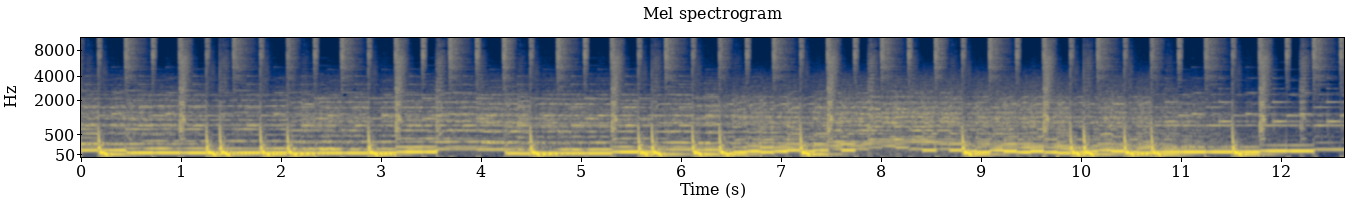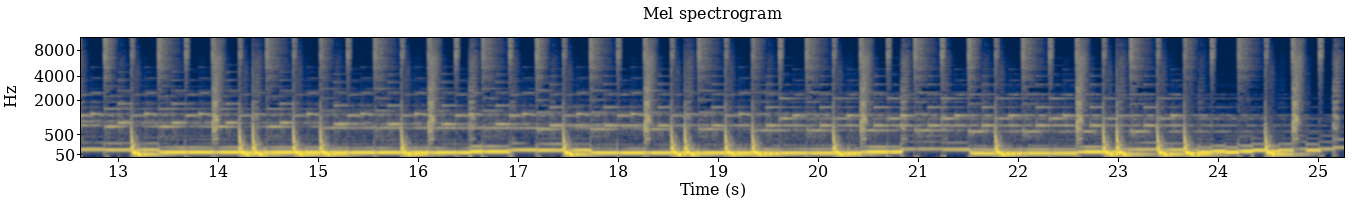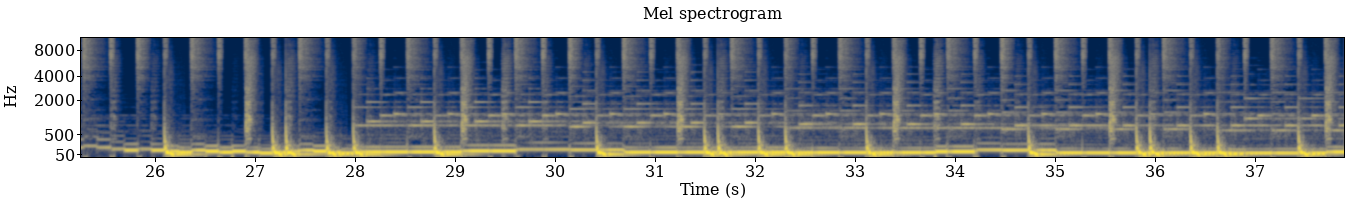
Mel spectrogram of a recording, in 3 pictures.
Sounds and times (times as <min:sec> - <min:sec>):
Video game music: 0:00.0 - 0:25.6, 0:28.0 - 0:37.8.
